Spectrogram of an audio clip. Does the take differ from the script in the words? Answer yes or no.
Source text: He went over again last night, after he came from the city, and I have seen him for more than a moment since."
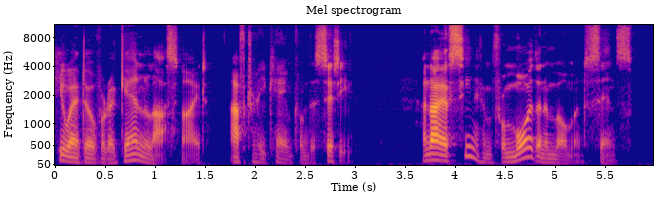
no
